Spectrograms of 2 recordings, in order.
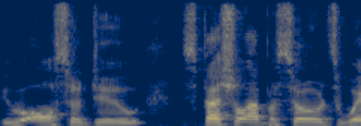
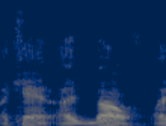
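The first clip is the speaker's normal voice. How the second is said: ordinary delivery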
